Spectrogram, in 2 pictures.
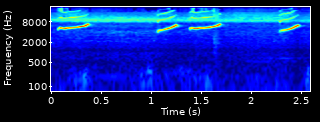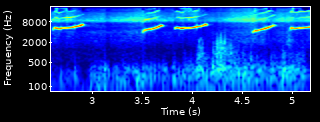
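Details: Ruby-cheeked sunbird song from Indonesia: evenly spaced pairs of rising, piercing whistles, with rumbling background noise building in the second half.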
